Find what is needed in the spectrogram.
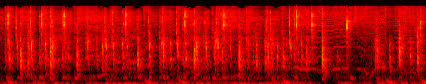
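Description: Typing on a keyboard: a quick, irregular run of key clicks, several a second.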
